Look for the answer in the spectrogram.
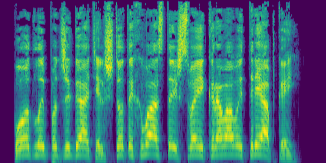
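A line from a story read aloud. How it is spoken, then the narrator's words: Shouted. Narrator (Russian): прокричала она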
